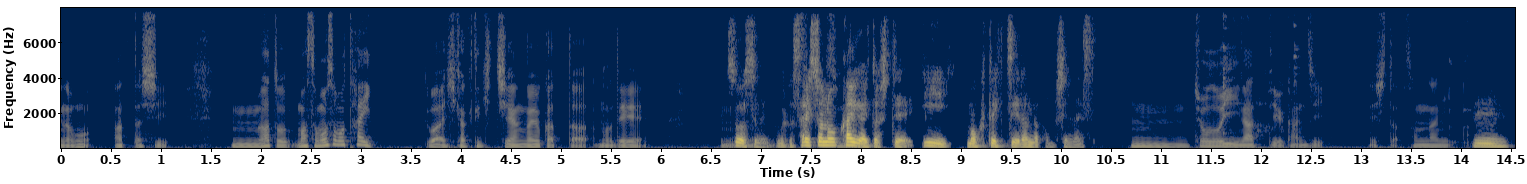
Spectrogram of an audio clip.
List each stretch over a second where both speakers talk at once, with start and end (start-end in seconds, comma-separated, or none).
6.7-8.1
